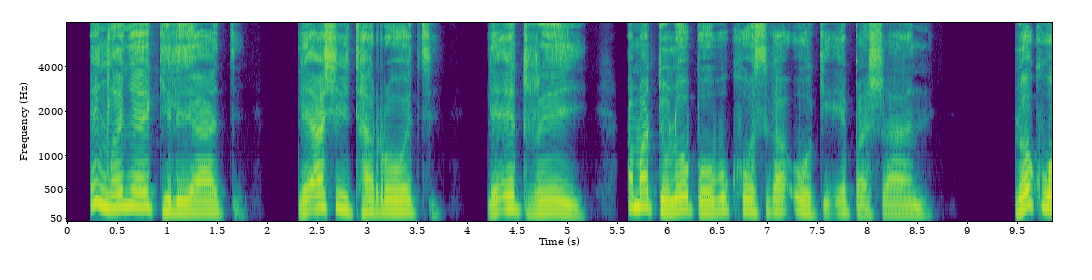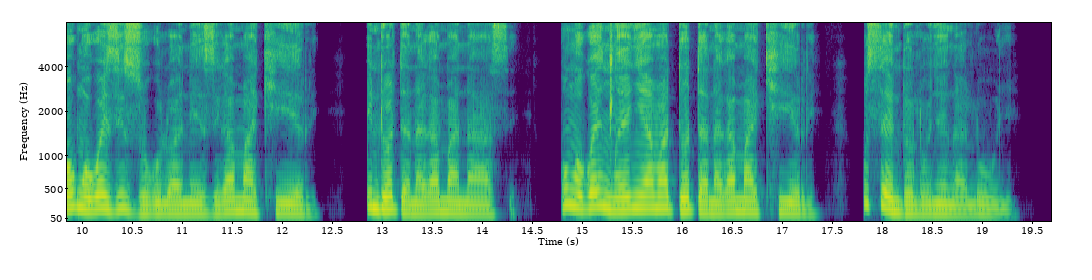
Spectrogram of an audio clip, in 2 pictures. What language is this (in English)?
North Ndebele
